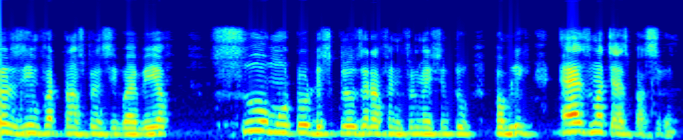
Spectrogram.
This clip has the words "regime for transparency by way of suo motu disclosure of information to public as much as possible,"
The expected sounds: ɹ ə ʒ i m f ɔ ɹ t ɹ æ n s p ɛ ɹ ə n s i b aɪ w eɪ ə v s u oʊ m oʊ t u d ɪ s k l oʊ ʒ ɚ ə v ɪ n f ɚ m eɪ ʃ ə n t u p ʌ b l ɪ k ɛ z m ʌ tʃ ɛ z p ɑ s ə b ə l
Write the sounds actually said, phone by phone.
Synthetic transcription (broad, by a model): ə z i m f ɔ ɹ t ɹ æ n s p ɛ ɹ ə n s i b aɪ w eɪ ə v s u oʊ m oʊ t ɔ d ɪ s k l oʊ z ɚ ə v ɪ n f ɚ m eɪ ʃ ə n t u p ʌ b l ɪ k ɛ z m ʌ tʃ ɛ z p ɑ s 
